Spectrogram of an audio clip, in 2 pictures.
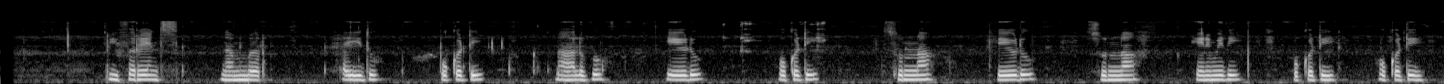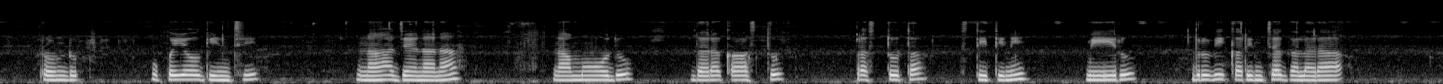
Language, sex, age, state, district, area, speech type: Telugu, female, 30-45, Telangana, Hanamkonda, rural, read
